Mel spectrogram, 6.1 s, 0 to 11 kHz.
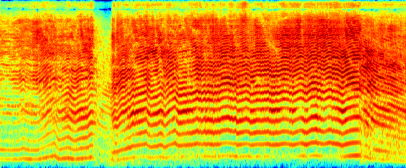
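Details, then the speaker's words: Rovan Baja 5B RC car two-stroke, back out after long shelf storage, after carburettor adjustment with screwdriver: buzzes and climbs cleanly as throttle opens, pitch holding smooth at top end without stumbling; sounds better on top end. "That's a bit better. Sounds a bit better on that top end."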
